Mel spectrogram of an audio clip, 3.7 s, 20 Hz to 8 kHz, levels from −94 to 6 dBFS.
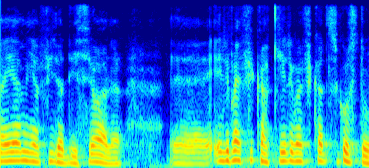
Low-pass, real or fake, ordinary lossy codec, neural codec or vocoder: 7.2 kHz; fake; none; codec, 16 kHz, 8 kbps, FreqCodec, smaller model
